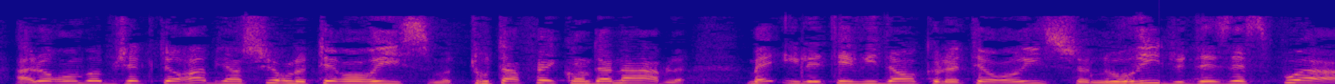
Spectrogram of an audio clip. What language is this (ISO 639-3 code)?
fra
